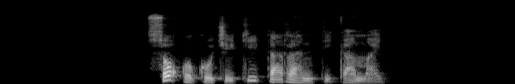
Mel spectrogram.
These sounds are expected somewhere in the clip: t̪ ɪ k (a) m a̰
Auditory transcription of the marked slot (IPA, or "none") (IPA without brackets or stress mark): a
